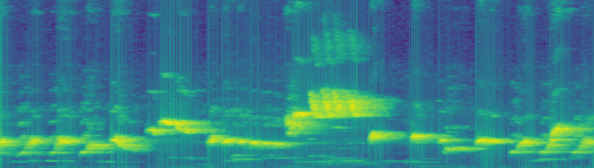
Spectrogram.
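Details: A white-rumped shama sings rapid, varied whistled phrases, quick doubled notes rising and falling, a higher buzzy slur in the middle, over a faint low hum and soft chatter from another bird in the background.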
